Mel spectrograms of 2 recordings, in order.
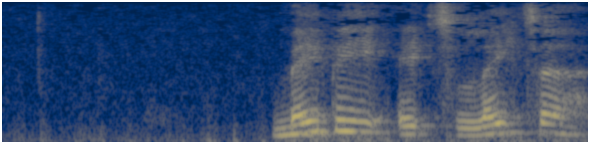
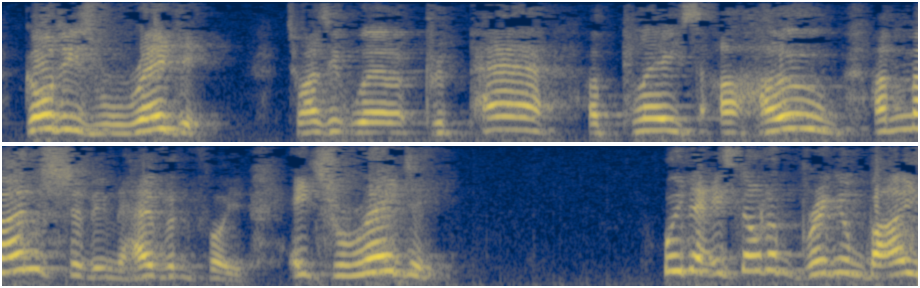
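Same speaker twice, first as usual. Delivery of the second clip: louder, urgent gospel appeal; preaching at full force; 4 semitones higher, 8 dB louder than usual. Real, not acted. Preacher urging his hearers to come, louder and ringing. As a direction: press the invitation home.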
